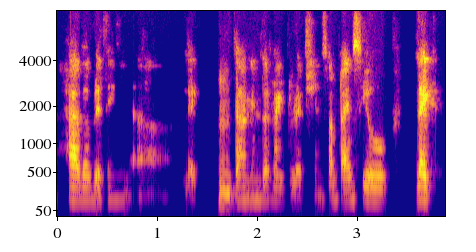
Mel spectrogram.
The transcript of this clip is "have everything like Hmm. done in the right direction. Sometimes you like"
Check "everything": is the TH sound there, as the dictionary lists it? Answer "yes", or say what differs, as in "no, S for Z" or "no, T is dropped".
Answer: no, T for TH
